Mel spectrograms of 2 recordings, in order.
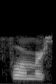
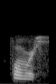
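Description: No difference in how they are said.

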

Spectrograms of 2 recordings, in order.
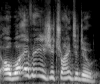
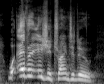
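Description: First: Passionate build at the end of a list. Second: Higher, louder, emphatic passion. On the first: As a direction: swell into it with conviction. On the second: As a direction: punch WHATEVER and project it. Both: Shown as a demonstration. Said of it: "I'm doing this with passion".

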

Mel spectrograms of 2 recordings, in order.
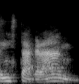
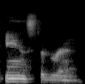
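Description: First: "Instagram" read as Spanish, ins-ta-GRAM; slow, hispanicised "Instagram"; Spanish pronunciation. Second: "Instagram" said the English way; "Instagram" with English sounds inside Spanish; English pronunciation. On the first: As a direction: say "Instagram" with Spanish vowels, stress at the end. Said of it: "se dice Instagram". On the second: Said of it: "uno pronuncia todo en inglés". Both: Shown as a demonstration.

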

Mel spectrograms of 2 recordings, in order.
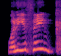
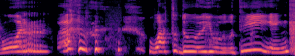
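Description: First: Said in the usual way. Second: Very slow, drawn-out Transylvanian voice; Transylvanian accent. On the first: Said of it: "he hears a voice that's like". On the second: Acted. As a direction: stretch it out like a hammy Transylvanian vampire.

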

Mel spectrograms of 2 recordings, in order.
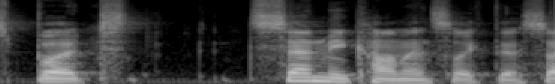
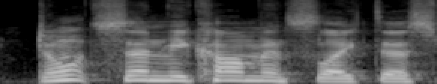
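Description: First: Said in the usual way. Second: Higher-pitched playful plea; playfully pleading, pitched up; mock protest. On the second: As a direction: pretend to tell him off. Mock protest, then reversed.

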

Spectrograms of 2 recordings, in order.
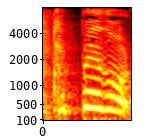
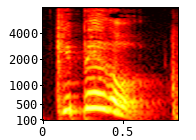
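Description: First: Louder shock. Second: Shocked. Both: Real, not acted. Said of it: "estoy en shock".

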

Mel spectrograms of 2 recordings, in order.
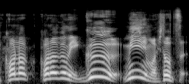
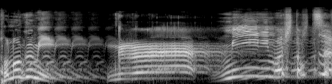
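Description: First: Said in the usual way. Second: High shouted pun with a long drawn-out "guu"; hammed-up pun. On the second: Shown as a demonstration. Host performs listener Judy's gummy pun, hammed-up high shout. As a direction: ham it up high, stretching the middle right out.

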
